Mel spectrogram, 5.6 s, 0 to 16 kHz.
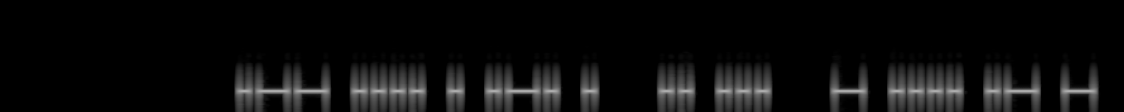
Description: Morse code, heard as a keyed tone, about 25 wpm, 700 Hz. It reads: WHERE IS THAT
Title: Sentences from Top 1300 Words 25wpm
